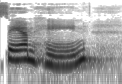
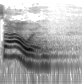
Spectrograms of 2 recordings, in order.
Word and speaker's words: Samhain: To my Americanized mind, it looks like it would be pronounced Samhain, but that is not the correct pronunciation of this religious festival. I saw a meme on Facebook this week that offered some help. The Irish pronounce this Gaelic word Samhain. In Wales, they say Samhain. The Scots say Samhain or Shaven.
